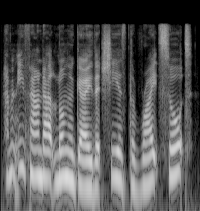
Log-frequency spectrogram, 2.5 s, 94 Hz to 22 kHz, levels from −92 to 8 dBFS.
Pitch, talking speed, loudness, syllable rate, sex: 210 Hz, 285 wpm, -14 LUFS, 6.1 syllables/s, female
